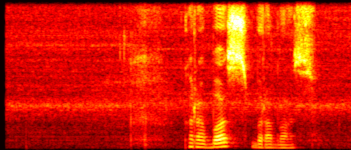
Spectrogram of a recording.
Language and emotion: Russian, neutral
